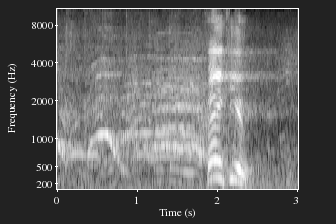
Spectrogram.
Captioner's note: applause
